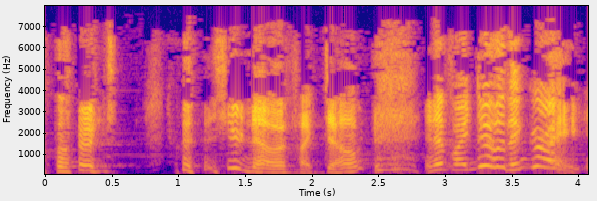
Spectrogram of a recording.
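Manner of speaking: exasperated Peter. Acted. Peter answering Jesus a third time, loud and exasperated. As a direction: throw up your hands and blurt it out.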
